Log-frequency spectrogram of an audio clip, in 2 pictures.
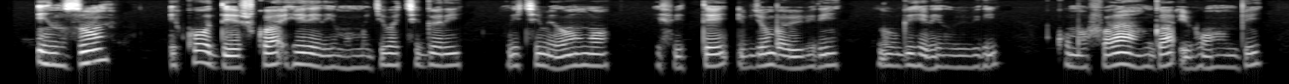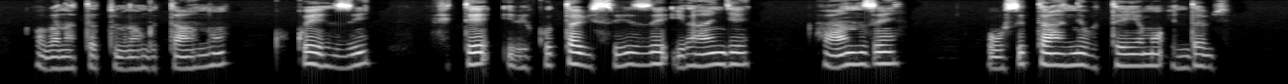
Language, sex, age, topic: Kinyarwanda, female, 36-49, finance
